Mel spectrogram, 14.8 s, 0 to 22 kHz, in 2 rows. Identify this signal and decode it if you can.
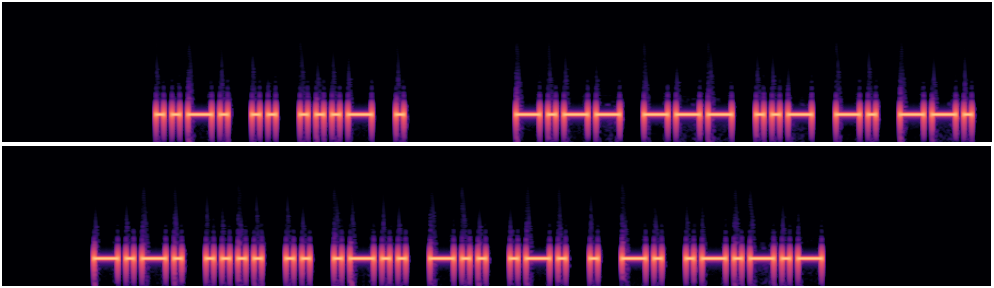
Morse code, heard as a keyed tone, about 20 wpm, 700 Hz. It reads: FIVE YOUNG CHILDREN.
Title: 2x Word-Spacing - Sentences from Top 400 Words - 20wpm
